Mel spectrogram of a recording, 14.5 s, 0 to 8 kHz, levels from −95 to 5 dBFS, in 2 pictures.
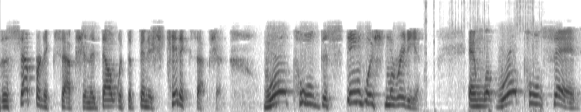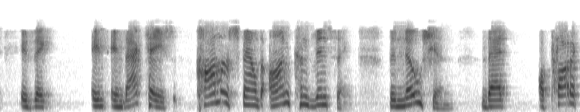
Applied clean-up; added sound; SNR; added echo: neural mask model RNNoise.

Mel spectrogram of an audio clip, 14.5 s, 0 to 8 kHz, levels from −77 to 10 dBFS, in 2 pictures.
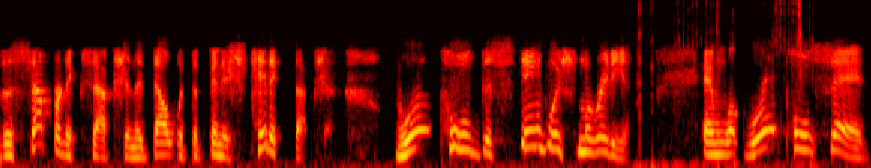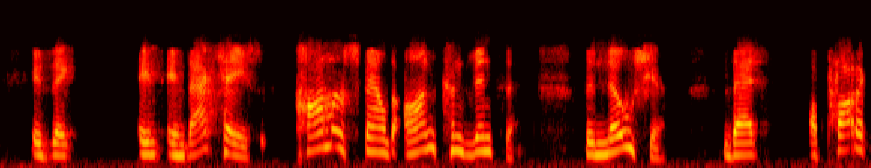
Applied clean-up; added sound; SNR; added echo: neural diffusion model UNIVERSE++.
